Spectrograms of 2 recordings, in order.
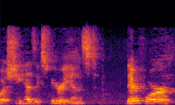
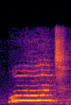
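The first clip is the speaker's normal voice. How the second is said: very high, drawn-out mock amazement; amazed. Kid discovering kinds of chocolate, acted high-pitched amazement. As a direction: squeal it out in playful astonishment.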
